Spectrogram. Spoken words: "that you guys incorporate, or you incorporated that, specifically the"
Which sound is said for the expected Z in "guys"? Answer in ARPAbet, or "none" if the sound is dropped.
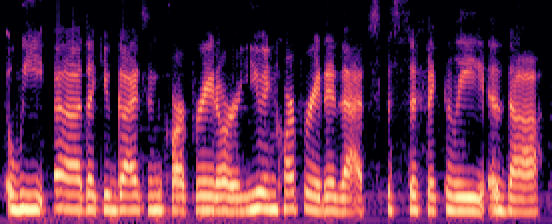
Z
